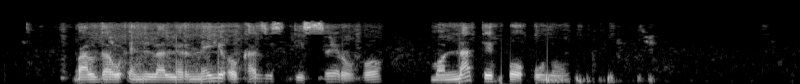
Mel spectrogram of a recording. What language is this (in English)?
Esperanto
